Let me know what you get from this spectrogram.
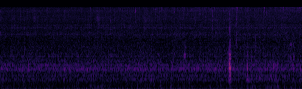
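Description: Meatballs (köfte) frying in shallow oil in a pan: a steady, fairly quiet sizzle with small crackles, and one sharp click about three and a half seconds in.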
